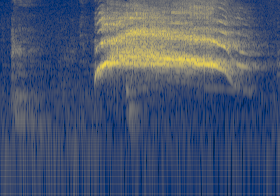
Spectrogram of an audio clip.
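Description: A single loud, high-pitched scream lasting about a second, starting a little under a second in, rising sharply at the start and falling off at the end.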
